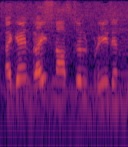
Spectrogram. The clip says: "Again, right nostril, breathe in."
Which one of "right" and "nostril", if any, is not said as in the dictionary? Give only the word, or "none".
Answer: nostril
